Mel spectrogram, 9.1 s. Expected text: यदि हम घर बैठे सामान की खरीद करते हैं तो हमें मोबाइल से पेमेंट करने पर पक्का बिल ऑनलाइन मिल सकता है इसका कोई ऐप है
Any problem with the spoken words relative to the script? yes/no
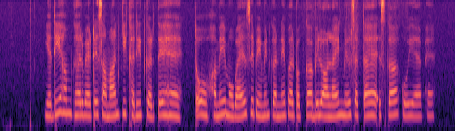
no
